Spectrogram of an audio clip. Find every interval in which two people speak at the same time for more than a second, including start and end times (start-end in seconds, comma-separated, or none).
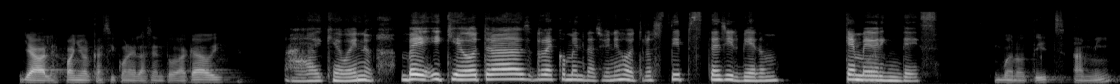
none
